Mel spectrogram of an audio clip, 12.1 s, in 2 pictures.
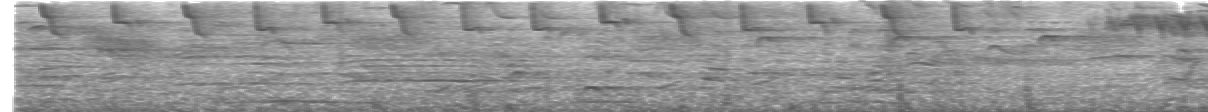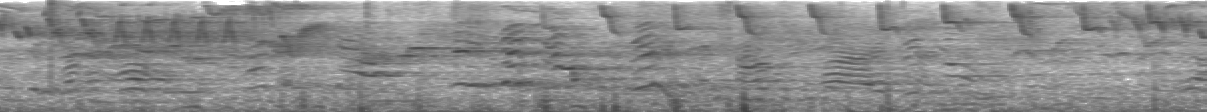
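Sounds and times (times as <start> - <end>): faint birdsong: 0.1 - 12.0.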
